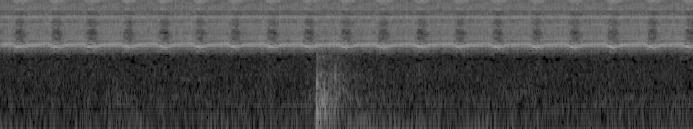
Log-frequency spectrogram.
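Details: Shrill wilderness cicadas drone without pause, a piercing hissy buzz throbbing roughly three times a second; a single soft knock is heard near the middle.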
